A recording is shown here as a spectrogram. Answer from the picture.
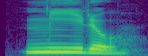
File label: "miro", spanish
